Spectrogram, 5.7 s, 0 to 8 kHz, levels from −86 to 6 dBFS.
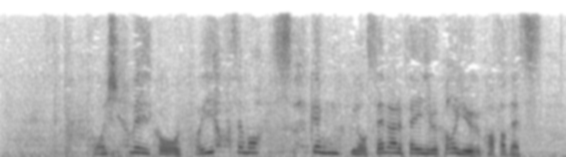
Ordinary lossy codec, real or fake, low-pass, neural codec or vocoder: MP3, 32 kbps; fake; 7.2 kHz; codec, 16 kHz in and 24 kHz out, 0.8 kbps, FocalCodec, streaming, 65536 codes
